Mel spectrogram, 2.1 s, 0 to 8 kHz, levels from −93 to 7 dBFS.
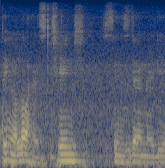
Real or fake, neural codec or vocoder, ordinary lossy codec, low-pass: real; none; none; none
